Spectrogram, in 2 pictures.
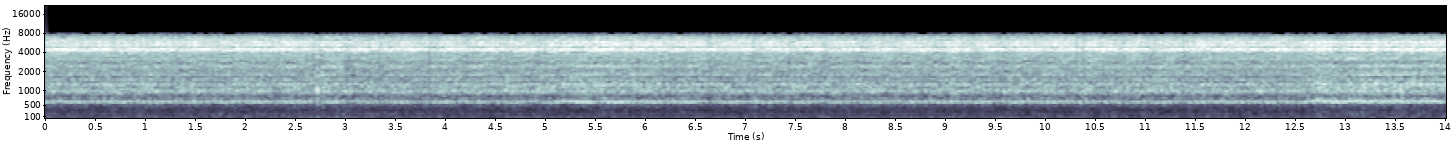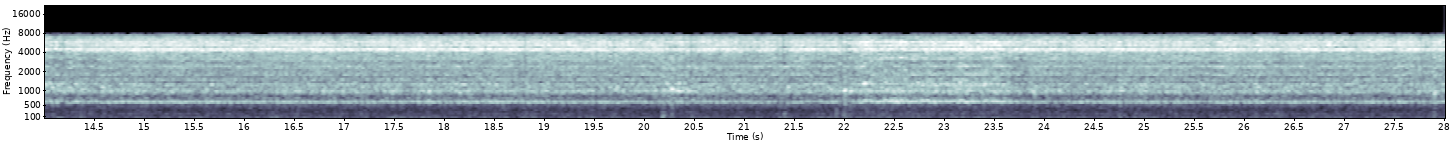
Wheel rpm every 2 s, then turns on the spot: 160, 160, 160, 160, 160, 160, 160, 160, 160, 170, 160, 160, 160, 160.
none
